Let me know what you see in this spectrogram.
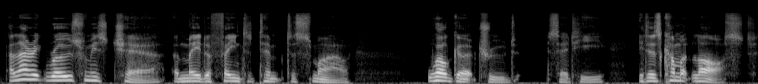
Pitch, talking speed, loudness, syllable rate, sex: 140 Hz, 165 wpm, -20 LUFS, 4.6 syllables/s, male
